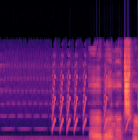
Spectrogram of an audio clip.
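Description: Short electronic blips sound quickly one after another.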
